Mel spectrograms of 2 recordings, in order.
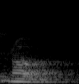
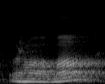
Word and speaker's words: Ram: Like in Bengali, you don't pronounce this ends, so it's Ram. In Delhi? Bengali, in Bangla. Oh, in Bengal, yeah. So, but in Hindi also it's rudimentary. You don't say Rama, you say Ram.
